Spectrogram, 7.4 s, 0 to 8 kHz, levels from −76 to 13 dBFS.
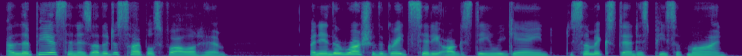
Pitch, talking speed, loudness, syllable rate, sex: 190 Hz, 195 wpm, -20 LUFS, 6.2 syllables/s, female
